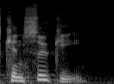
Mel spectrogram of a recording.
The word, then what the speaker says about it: Kintsugi: And it's called Kintsugi. And I checked that out. I'm saying it right. I know I don't say a lot of other words right. But it's Kintsugi. And what it is, it's a Japanese form of art.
